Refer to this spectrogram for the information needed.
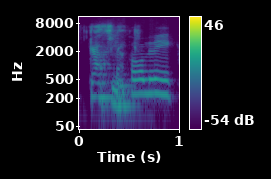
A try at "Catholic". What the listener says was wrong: Catholic. No. No. The stress is in the first syllable. Let me write it. Catholic.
